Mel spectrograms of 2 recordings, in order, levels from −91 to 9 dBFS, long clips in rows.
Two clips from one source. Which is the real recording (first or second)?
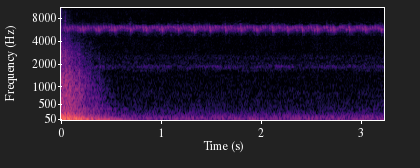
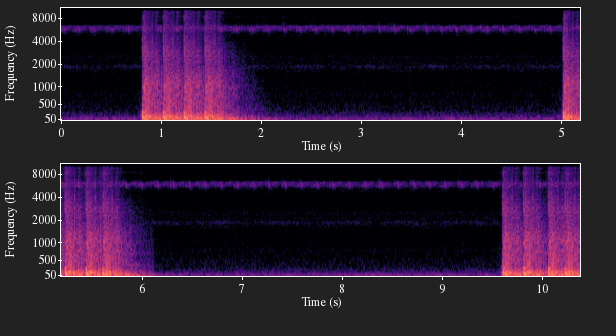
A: first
